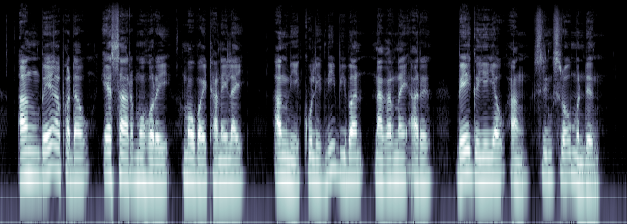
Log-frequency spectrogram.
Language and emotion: Bodo, sad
